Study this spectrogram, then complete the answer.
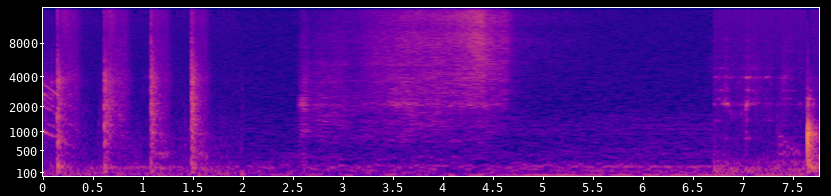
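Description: A brush sweeps sawdust off a wooden bench.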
